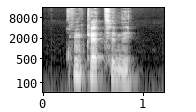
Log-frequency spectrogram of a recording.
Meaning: to concatenate
- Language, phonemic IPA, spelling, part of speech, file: French, /kɔ̃.ka.te.ne/, concaténer, verb, LL-Q150 (fra)-concaténer.wav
